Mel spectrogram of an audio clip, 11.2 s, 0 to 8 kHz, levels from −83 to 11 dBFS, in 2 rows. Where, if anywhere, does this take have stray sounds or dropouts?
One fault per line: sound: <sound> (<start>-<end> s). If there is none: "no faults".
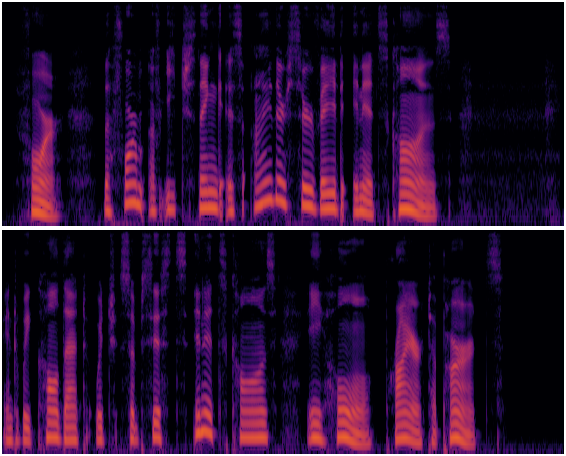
no faults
